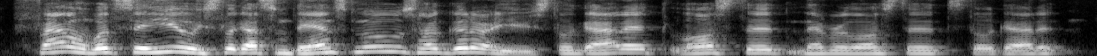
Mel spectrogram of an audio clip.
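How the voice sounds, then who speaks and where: A man hosting a casual chat, upbeat and firing off quick follow-up questions. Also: high-pitched, a little mellow. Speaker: host.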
